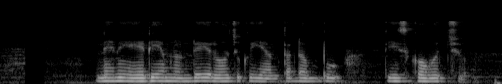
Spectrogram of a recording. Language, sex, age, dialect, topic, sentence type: Telugu, male, 18-24, Utterandhra, banking, question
